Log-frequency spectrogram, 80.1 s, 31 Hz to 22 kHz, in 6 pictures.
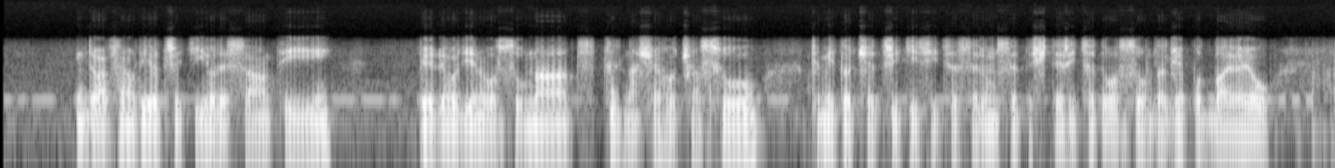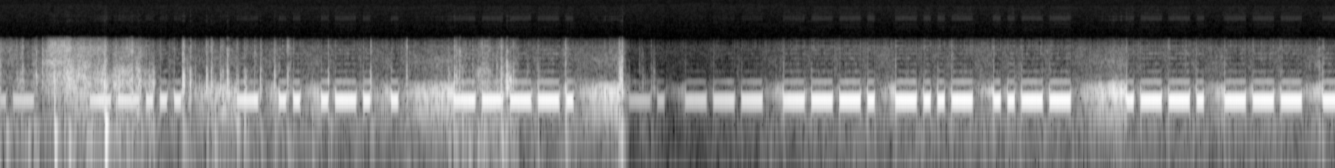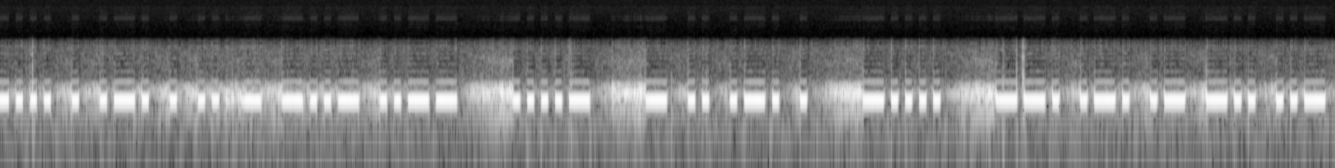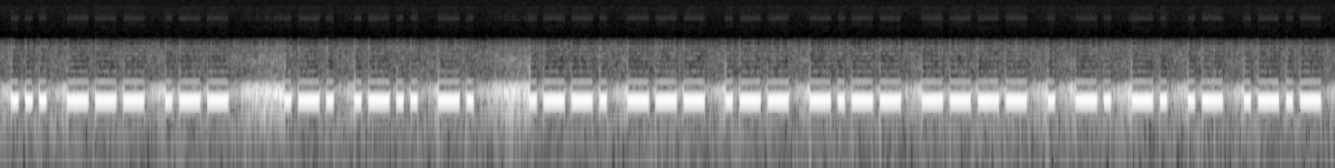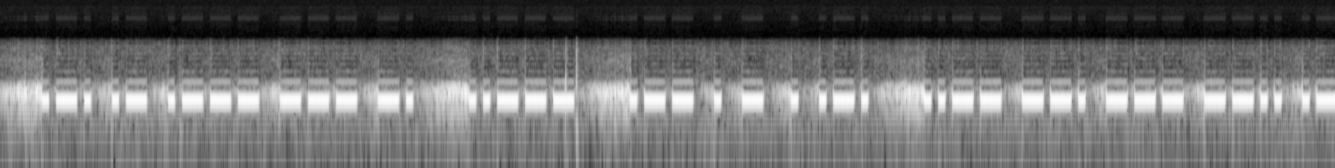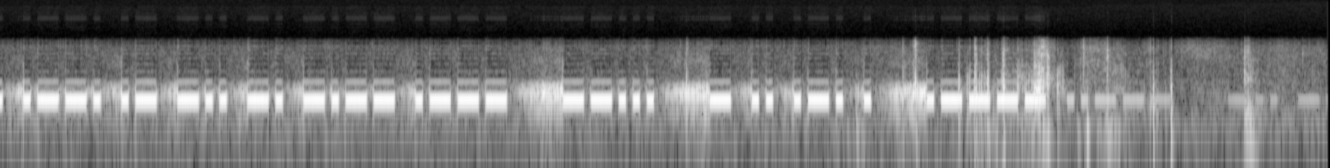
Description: Dnes jsem poslouchal zajímavou CW stanici RMP ve spojení s ROE.
Proto jsem je zachytil na 3748 KHz.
